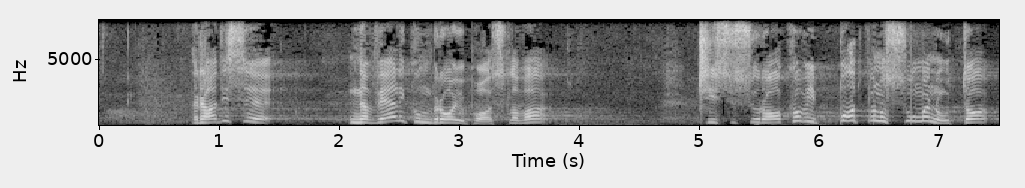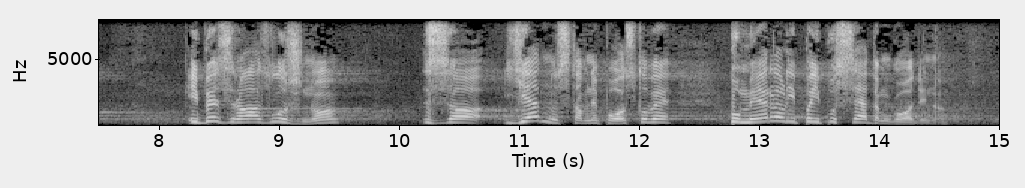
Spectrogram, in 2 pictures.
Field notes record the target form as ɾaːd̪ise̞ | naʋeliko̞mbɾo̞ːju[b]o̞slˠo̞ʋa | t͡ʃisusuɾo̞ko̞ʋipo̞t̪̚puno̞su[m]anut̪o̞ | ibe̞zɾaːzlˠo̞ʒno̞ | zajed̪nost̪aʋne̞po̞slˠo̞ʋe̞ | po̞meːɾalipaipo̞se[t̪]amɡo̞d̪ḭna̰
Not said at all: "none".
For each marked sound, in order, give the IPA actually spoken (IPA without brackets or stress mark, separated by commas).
p, m, d̪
